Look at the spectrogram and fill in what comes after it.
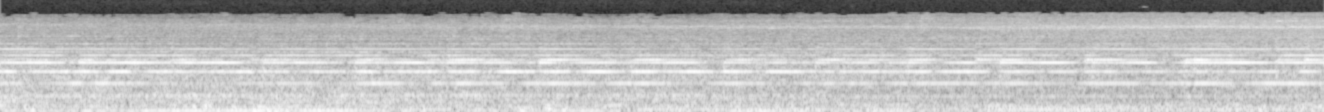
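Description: Passenger train pulled by a diesel locomotive moving slowly over a level crossing, its low engine rumble fading a little as it goes. Over it, the crossing's warning bells ring with a steady high tone.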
